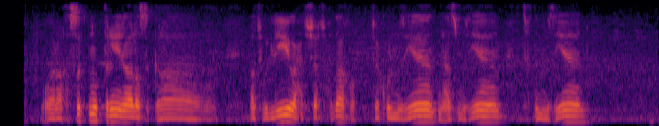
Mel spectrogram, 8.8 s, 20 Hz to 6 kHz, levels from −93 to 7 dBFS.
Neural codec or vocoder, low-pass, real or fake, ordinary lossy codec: none; 5.4 kHz; real; AAC, 32 kbps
